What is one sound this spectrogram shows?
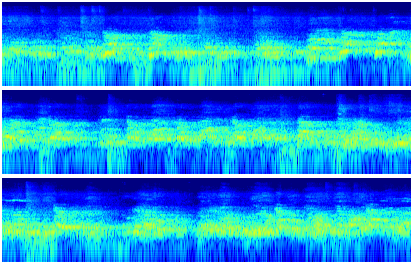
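Several dogs bark and howl loudly, echoing off hard walls.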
